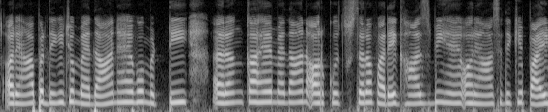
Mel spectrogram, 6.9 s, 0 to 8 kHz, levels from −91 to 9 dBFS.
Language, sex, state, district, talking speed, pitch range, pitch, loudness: Hindi, female, Bihar, Vaishali, 225 wpm, 240-270 Hz, 255 Hz, -16 LUFS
